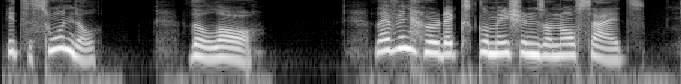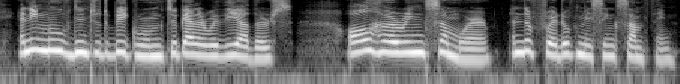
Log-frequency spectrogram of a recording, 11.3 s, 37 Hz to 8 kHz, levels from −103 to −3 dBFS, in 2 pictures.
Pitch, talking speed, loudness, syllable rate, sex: 245 Hz, 160 wpm, -16 LUFS, 5.6 syllables/s, female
